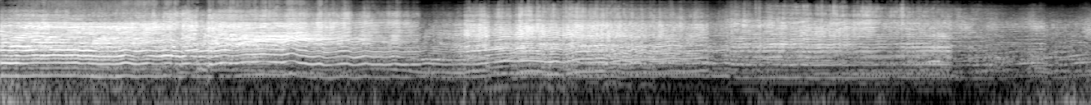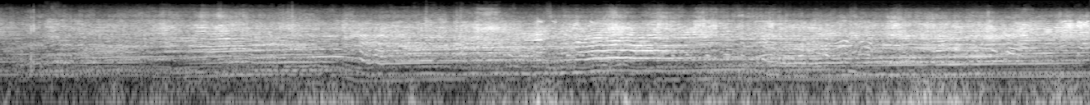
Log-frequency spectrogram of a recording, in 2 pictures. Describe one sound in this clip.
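Several race car engines roar and rev, rising and falling in pitch.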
